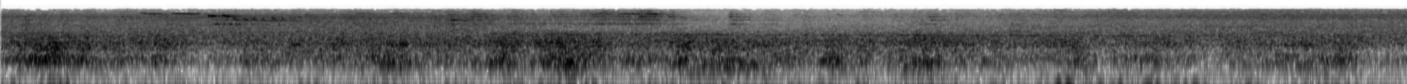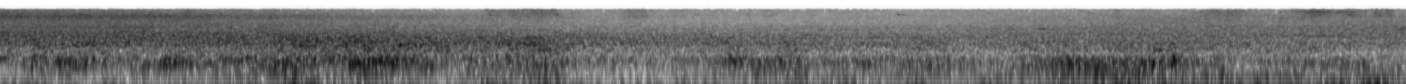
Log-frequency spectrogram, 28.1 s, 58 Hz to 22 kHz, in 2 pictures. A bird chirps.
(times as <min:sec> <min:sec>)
0:01.6 0:03.8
